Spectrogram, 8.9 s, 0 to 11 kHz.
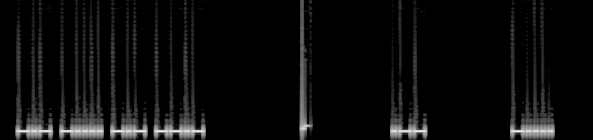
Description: Morse code, heard as a keyed tone, about 22 wpm, spaced as for 13 wpm, 700 Hz. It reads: K6KQ W6
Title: USA Call Signs - 4 Characters - 8x Character Spacing - 22wpm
